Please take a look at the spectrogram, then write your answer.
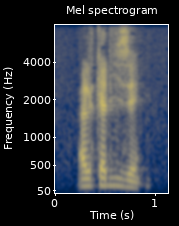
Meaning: to alkalize
- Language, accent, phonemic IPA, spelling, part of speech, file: French, France, /al.ka.li.ze/, alcaliser, verb, LL-Q150 (fra)-alcaliser.wav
